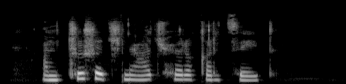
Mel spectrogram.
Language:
Abkhazian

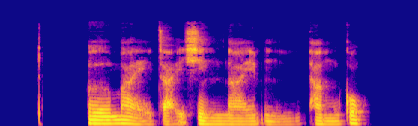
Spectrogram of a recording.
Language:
Min Nan Chinese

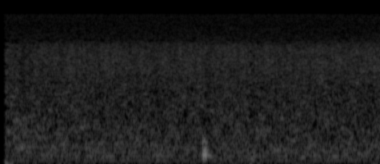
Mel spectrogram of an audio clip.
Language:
Bangla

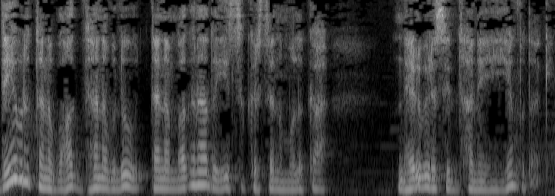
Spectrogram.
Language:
Kannada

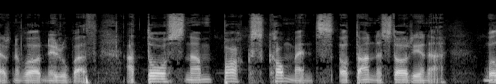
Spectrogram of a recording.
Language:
Welsh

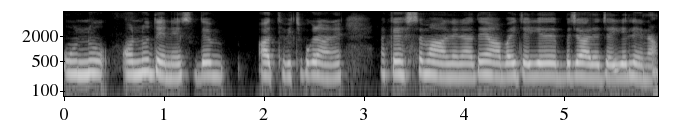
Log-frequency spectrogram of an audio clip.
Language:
Dogri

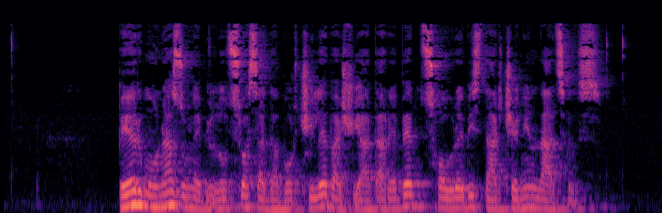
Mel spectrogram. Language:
Georgian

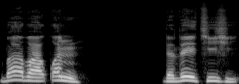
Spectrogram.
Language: Hausa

